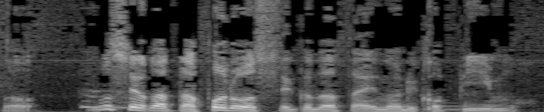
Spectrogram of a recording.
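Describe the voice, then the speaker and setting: A man's voice: mid-range voice, very animated, very fast, mellow. A man hosting a casual livestream from his bedroom, chatting and thanking his viewers as he reads their comments. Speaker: livestream host. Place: bedroom at home.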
